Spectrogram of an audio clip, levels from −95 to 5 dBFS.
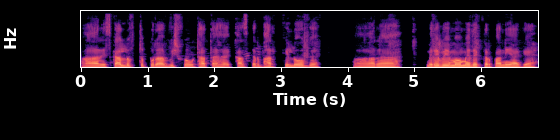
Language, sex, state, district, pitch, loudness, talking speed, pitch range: Hindi, male, Uttar Pradesh, Deoria, 160 Hz, -19 LUFS, 185 wpm, 150-175 Hz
